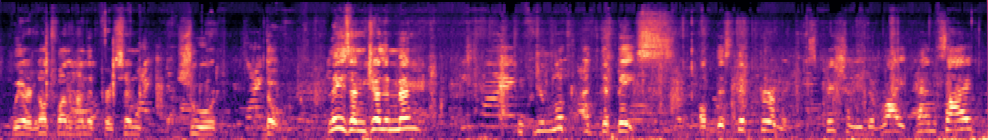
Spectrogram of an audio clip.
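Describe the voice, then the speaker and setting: Speech at a moderate pace, broken by long, frequent pauses, comes over noticeable background noise. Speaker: tour guide. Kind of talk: guided tour talk.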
